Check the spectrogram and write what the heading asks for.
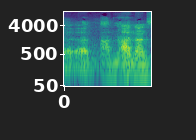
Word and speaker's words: Adnan: Adnan Syed.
